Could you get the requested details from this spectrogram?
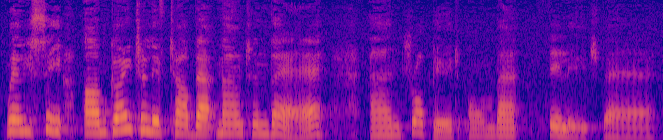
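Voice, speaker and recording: A man's voice: high voice, animated, slow pace, warm tone. A man voicing a clever, sly shoemaker who talks breezily and chuckles with mock innocence. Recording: live stage with music.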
